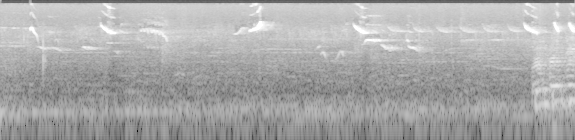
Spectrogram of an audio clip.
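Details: Olive-backed sunbird from Purworejo, its song called melodious and rhythmic with rolling 'ngeroll' and 'nembak' shots: thin, very high, sharply falling whistled notes spaced about a second apart, with short lower twitters between and a rustling burst near the end.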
